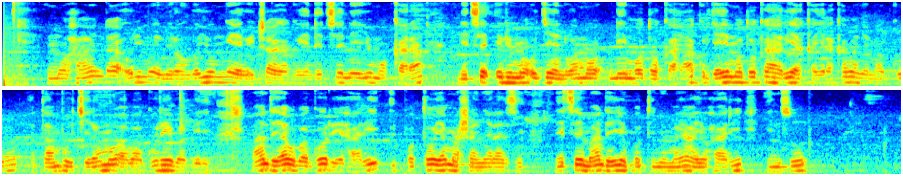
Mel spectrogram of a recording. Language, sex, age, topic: Kinyarwanda, male, 25-35, government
